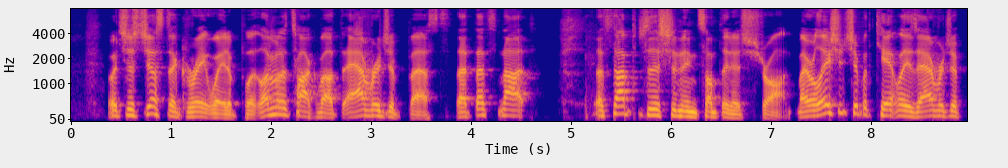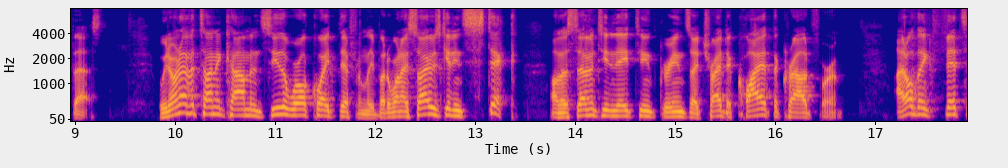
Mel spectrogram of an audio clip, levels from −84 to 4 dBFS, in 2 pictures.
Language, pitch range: English, 120-155 Hz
